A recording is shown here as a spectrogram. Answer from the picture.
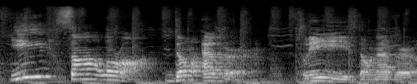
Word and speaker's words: Saint Laurent: you and I both know okay that is s lauron you know what I mean s Eve s lauron don't ever please don't ever uh that irks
